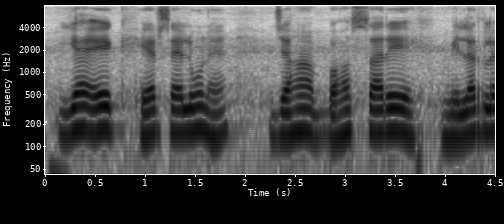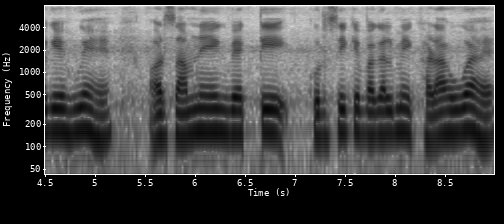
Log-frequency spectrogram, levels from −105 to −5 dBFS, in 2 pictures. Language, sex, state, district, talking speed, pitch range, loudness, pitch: Hindi, male, Madhya Pradesh, Umaria, 155 wpm, 145-160 Hz, -14 LUFS, 155 Hz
